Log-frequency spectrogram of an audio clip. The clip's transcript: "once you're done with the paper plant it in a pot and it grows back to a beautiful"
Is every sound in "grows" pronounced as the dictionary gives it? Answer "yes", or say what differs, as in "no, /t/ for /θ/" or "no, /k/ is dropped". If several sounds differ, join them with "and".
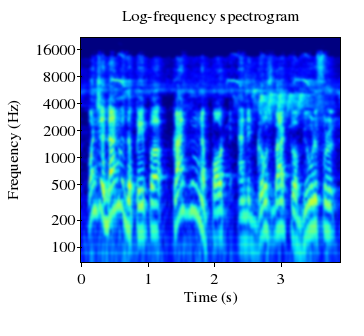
no, /ɹ/ is dropped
